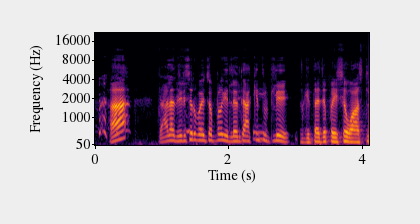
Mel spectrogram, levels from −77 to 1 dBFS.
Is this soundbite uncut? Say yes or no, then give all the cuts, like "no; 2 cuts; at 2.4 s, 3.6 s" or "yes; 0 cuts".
no; 1 cut; at 3.1 s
